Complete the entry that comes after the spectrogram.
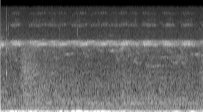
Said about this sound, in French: Vous entendez là certainement comme à l'habitude les sons du jardin, la nature.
